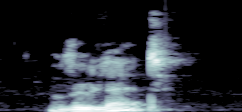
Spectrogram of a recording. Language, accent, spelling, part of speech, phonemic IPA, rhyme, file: English, Southern England, roulette, noun / verb, /ɹuːˈlɛt/, -ɛt, LL-Q1860 (eng)-roulette.wav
